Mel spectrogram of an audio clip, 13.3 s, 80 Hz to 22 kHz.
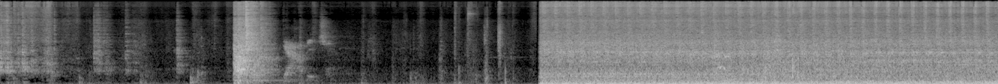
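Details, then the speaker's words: Ford Super Duty service truck (2000s) with low power; plugged catalytic converter just removed: open-exhaust idle settles low with an uneven putt every few beats. Single-cylinder misfire, suspected cylinder 4. "fix that up now we've got a little bit of exhaust flow coming out there a little putt-putt you can hear it missing now i'll bet cylinder four's done skis"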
